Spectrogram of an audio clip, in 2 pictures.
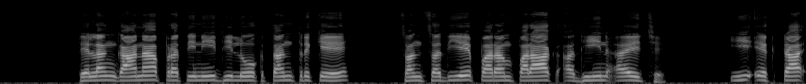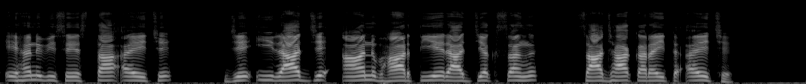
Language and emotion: Maithili, neutral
